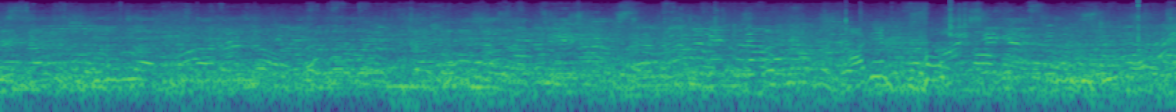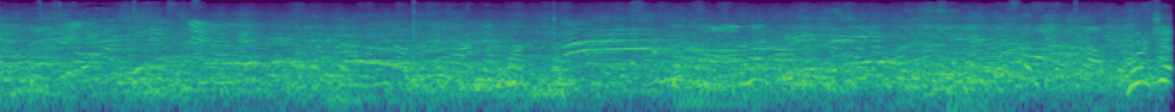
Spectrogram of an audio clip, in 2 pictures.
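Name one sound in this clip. A large crowd of women and children chatters loudly all around.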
